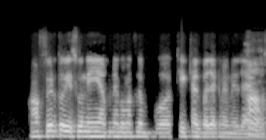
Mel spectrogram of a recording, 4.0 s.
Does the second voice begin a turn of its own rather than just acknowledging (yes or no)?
yes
